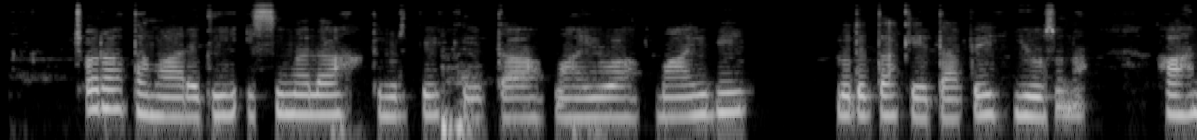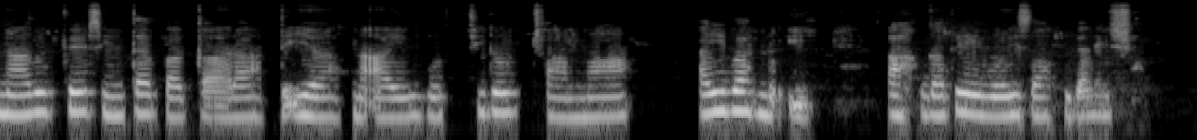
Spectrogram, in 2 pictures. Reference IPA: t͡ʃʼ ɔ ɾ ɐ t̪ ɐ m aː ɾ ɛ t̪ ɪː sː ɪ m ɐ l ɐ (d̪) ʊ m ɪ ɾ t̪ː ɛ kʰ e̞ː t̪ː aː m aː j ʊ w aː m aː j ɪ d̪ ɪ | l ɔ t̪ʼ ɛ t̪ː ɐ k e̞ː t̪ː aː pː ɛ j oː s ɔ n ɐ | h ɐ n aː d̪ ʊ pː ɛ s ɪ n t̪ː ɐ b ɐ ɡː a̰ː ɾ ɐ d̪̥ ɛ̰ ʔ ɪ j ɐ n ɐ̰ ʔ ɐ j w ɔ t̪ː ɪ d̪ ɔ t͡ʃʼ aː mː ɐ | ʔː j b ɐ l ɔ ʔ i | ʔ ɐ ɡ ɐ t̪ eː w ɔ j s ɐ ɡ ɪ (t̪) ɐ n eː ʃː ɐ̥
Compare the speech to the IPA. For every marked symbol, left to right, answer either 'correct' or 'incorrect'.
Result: incorrect, incorrect

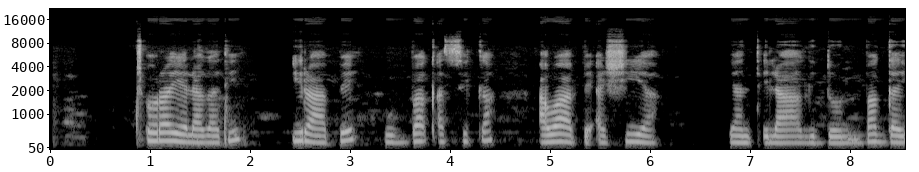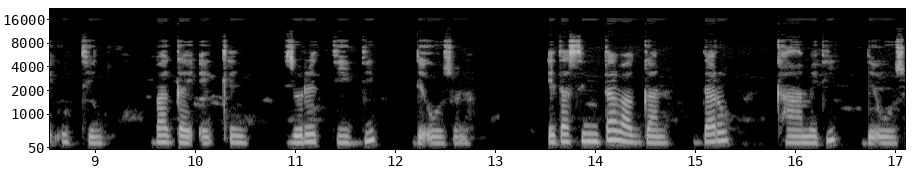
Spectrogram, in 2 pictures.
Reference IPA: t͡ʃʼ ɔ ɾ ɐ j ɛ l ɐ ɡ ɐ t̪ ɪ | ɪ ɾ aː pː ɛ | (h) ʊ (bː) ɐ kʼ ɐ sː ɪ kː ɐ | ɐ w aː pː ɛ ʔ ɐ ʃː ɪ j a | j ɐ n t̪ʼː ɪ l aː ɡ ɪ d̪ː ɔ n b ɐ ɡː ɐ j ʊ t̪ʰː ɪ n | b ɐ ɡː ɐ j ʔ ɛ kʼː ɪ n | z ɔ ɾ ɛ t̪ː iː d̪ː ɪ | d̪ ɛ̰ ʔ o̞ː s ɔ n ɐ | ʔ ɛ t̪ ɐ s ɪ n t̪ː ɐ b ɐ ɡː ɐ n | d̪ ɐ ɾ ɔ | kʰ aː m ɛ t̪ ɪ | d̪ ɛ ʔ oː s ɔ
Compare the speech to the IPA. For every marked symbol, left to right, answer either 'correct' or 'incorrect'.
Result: correct, correct

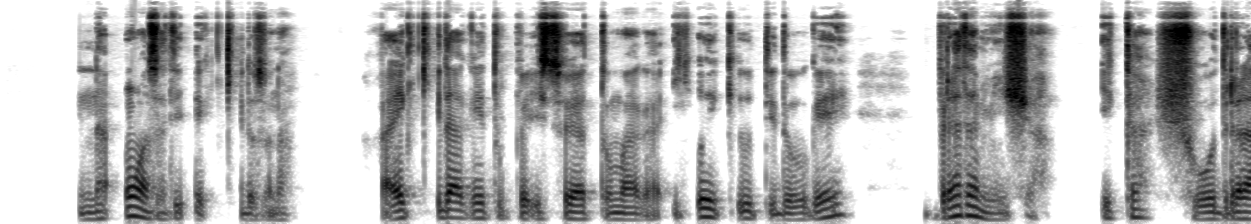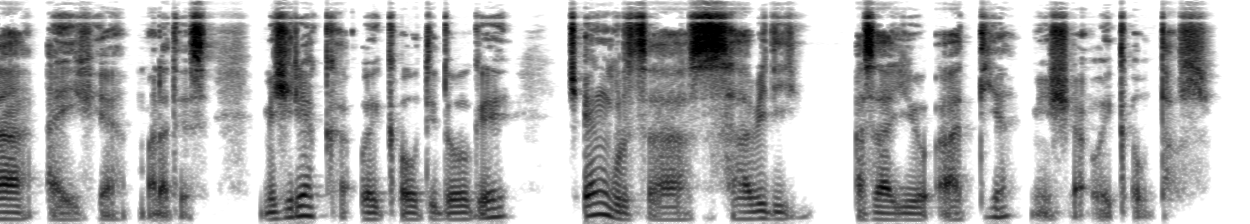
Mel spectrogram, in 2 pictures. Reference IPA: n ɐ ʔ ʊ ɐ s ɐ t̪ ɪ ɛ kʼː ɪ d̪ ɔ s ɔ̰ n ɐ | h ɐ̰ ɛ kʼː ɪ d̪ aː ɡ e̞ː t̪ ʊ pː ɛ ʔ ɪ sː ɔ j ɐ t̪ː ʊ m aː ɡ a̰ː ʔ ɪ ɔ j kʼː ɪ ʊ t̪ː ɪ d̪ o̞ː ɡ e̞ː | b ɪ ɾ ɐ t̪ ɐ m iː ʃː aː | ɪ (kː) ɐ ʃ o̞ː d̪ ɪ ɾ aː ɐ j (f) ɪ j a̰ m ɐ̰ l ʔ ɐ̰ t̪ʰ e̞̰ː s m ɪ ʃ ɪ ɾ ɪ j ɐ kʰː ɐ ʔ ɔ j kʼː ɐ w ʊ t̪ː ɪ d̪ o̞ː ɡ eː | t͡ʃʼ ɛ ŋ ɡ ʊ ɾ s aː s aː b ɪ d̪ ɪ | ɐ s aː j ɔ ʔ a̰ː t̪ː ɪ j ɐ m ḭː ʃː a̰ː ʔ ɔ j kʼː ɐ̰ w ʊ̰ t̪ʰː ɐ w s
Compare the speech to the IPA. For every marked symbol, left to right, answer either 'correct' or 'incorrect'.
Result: correct, correct

